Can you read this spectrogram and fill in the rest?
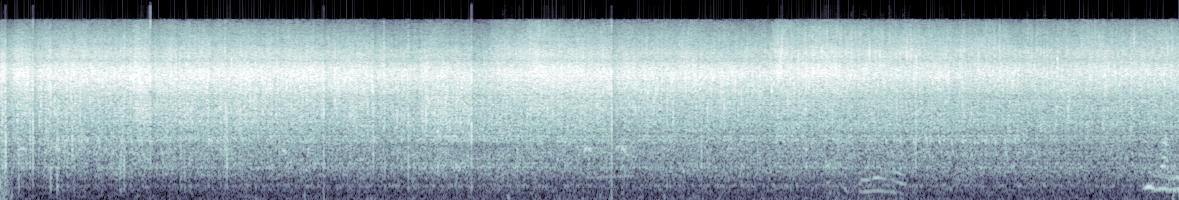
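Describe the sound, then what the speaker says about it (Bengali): Prawns frying in hot oil, a dense continuous sizzle that holds steady and loud throughout with no breaks. "তেলটা গরম হয়ে গেছে মাছগুলো দিয়ে দিচ্ছি"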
